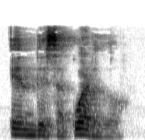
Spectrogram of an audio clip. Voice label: DISAGREE, SPANISH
